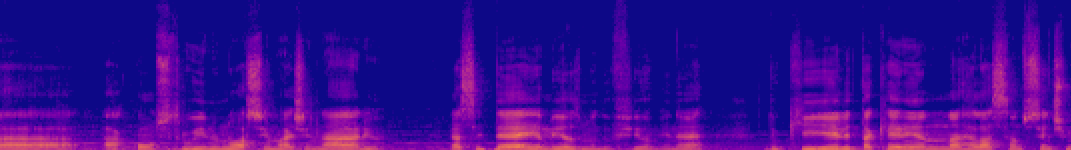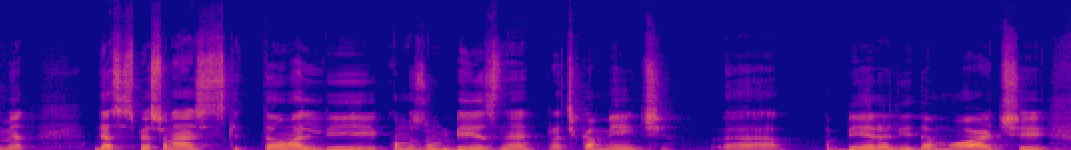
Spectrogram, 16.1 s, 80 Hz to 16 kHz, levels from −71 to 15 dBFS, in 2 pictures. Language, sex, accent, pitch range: Portuguese, male, Brazilian, 120-185 Hz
